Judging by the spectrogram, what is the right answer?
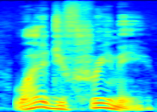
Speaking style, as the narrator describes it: Ransom asked

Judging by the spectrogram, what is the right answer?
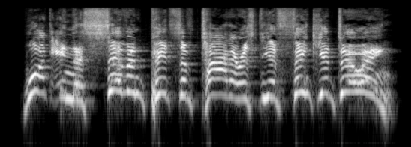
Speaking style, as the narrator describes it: roared the once king of gods

